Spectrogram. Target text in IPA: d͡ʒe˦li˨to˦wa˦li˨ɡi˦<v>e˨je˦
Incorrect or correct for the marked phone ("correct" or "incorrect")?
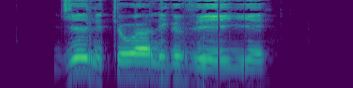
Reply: correct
